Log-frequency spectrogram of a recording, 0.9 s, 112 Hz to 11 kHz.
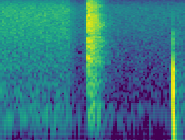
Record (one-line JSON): {"cough_length": "0.9 s", "cough_amplitude": 3399, "cough_signal_mean_std_ratio": 0.22, "survey_phase": "beta (2021-08-13 to 2022-03-07)", "age": "45-64", "gender": "Male", "wearing_mask": "No", "symptom_none": true, "smoker_status": "Never smoked", "respiratory_condition_asthma": false, "respiratory_condition_other": false, "recruitment_source": "REACT", "submission_delay": "4 days", "covid_test_result": "Negative", "covid_test_method": "RT-qPCR", "influenza_a_test_result": "Negative", "influenza_b_test_result": "Negative"}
